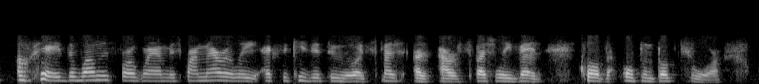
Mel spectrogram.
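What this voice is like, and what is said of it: Congested voice from a cold. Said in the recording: “I have a bit of a cold.”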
